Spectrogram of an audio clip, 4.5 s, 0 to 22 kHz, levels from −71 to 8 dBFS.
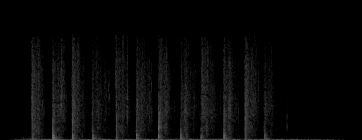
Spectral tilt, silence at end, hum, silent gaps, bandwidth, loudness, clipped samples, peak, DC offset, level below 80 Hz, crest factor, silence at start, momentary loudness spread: -2 dB/octave; 0.25 s; none; none; 17 kHz; -45 LUFS; under 0.1%; -20 dBFS; under 0.1%; -54 dBFS; 24 dB; 0.1 s; 18 LU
